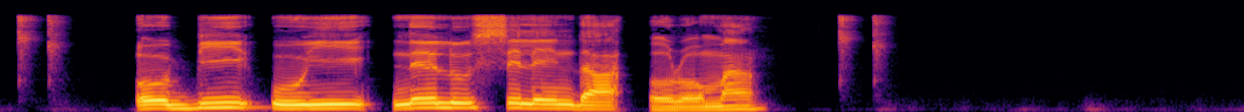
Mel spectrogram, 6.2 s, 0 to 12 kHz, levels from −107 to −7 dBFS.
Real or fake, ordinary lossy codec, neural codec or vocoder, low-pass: real; none; none; 7.2 kHz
